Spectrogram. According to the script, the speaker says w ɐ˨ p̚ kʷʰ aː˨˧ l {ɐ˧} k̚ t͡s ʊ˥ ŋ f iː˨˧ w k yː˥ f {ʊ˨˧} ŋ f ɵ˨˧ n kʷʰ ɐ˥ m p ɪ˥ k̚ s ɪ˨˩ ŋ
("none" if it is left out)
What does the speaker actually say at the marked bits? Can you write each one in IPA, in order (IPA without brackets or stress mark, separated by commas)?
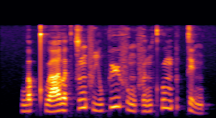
ɐ˨, ʊ˨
